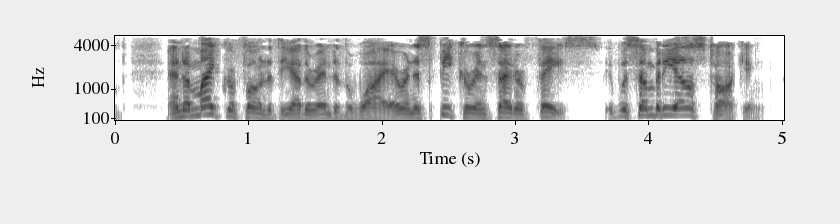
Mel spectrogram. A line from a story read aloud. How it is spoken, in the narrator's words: Kevin yelled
